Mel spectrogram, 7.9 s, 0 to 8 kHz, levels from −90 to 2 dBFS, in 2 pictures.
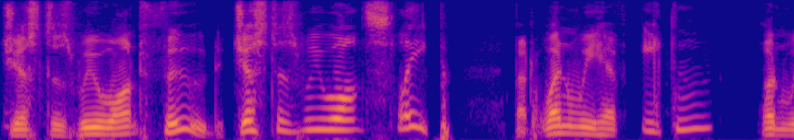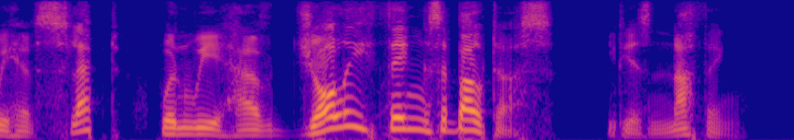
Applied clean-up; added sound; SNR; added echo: none; none; none; none.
